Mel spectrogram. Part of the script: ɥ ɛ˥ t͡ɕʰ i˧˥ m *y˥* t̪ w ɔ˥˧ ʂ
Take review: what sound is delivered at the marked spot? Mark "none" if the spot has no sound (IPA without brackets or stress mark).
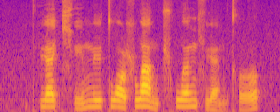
y˥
